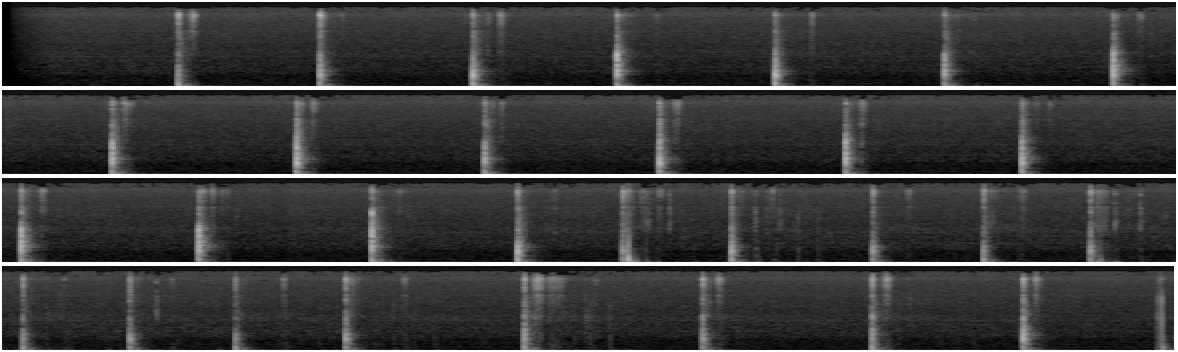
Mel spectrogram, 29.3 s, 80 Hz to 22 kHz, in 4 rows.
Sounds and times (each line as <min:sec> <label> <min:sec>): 0:18.6 footsteps on wood-1 0:19.5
